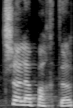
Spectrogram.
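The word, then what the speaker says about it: txalaparta: Il s'appelle le chalaparta, je crois que je prononce bien. Vous parlez basque, Ouais, tout à c'est fait. Donc c'est le X, c'est ch.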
